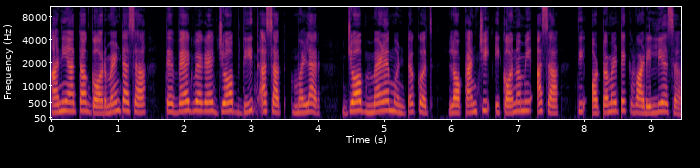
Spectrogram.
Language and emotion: Goan Konkani, neutral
